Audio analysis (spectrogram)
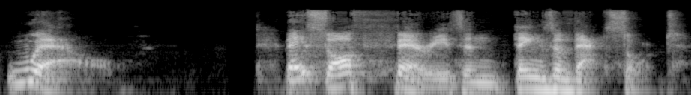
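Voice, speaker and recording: Grumpy, opinionated older male doctor played by a man, theatrical, emphatic, very animated, slightly high pitch. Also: drawn-out words, breathy edge, full character voice. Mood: confiding. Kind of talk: theatrical play reading. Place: small home room on a video call.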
